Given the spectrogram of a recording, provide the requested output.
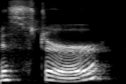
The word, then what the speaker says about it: Mr.: first syllable stress, and Mr., again, the S sound, Mr., and then going right into the vowel from my T, and again, first syllable stress, Mr.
